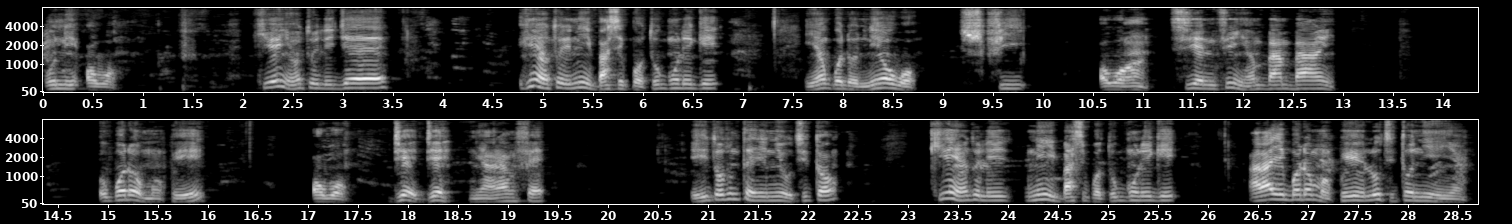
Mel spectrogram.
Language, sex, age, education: Yoruba, male, 46-60, tertiary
